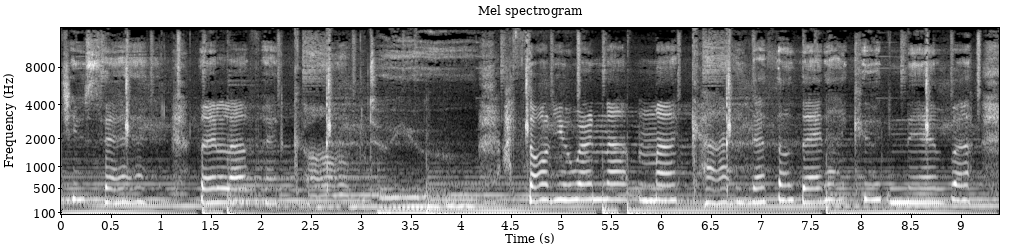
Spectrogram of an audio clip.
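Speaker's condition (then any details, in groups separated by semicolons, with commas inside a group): No condition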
